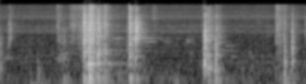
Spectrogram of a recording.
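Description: A metal lid clatters onto a pot.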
